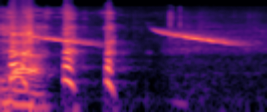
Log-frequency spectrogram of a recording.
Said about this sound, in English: So as you hear in the background here, there's a bird in the corner, right? So in my liquor cabinet. Yeah, in the liquor cabinet.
